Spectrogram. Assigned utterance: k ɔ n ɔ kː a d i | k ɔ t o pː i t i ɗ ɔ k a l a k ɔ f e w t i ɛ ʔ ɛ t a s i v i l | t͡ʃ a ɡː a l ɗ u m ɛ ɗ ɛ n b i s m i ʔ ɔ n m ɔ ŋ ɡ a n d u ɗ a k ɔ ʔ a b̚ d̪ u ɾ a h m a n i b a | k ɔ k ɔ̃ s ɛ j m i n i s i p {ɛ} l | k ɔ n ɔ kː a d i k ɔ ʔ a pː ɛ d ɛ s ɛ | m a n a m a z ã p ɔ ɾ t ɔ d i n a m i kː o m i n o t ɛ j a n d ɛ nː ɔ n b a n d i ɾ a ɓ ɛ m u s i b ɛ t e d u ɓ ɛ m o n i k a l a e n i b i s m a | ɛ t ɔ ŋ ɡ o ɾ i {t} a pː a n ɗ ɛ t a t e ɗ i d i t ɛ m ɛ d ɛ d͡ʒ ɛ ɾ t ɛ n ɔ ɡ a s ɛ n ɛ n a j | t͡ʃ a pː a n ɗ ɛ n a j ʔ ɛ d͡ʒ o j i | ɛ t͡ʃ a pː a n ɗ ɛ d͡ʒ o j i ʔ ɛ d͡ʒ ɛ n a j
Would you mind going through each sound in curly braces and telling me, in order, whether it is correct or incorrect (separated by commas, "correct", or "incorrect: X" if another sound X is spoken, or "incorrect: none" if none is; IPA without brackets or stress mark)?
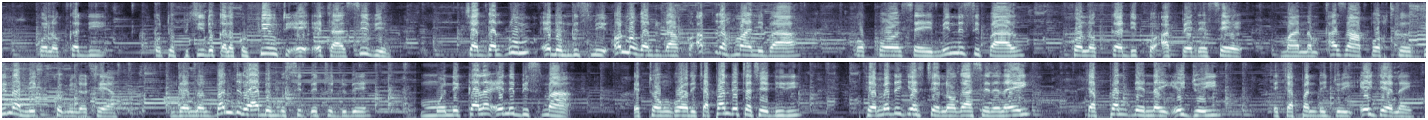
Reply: incorrect: a, incorrect: t͡ʃ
